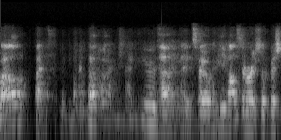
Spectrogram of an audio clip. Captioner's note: attendees laughing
